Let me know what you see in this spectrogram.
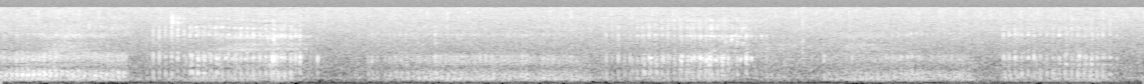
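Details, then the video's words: Pet cat purring loudly and happily in a small room, a rough low rumble pulsing with each breath, broken by short gaps and faint handling noises. "Meatball imitates a lawn mower"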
